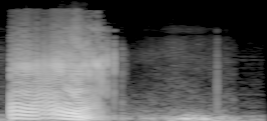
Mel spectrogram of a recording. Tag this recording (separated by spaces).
fart gas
